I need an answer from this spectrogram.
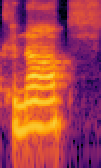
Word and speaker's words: Knopf: uh thank you leah knopf do you pronounce the k in connection yeah yeah it means button um thank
